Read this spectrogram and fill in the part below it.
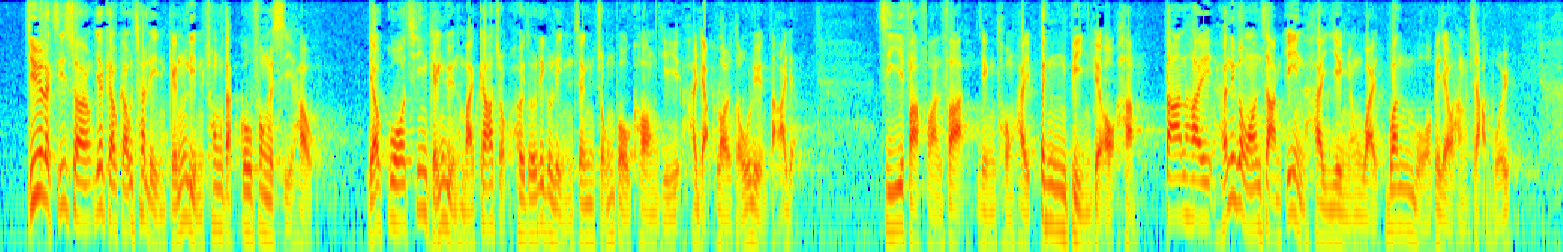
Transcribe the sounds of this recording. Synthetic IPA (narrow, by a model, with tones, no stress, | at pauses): t͡siː˨˧˥ɥyː˨˥lɪ˨ksi˨˥sœː˨˩ŋjɐ˥t̚kɐ˨˥wkɐ˨˧˥wt͡sʰɐ˥t̚liː˨˩nkɪ˨˥ŋliː˨˩mt͡sʰʊ˥ŋt̪ɐ˨kːo˥wfʊ˥ŋkɛː˧siː˨˩ɦɐ̰˨w | jɐ˨˧wkʷɔː˧t͡sʰiː˥nkɪ˨˥ŋjyː˨˩nt̪ʰmː˨˩jkaː˥t͡sʊ˨k̚hɵ˧ɥt̪o˧wniː˥kɔ˧liː˨˩nt͡sɪ˧ŋt͡sʊ˨˥ŋpo˨wkʰɔː˧ŋjiː˨˧hɐ˨jːɐ̰˨p̚lɔː˨jt̪o̰˨˥wlyː˨˩nt̪a̰ː˨˥jɐ̰˨˩t̚ | t͡siː˥faː˧t̚fa̰ː˨˩nfaː˧t̚jɪ˨˩ŋt̪ʰʊ˨˩ŋhɐ˨jpɪ˥ŋpiː˧nkɛ̰ː˧ʔɔ̰ː˨k̚hɐ̰˨˩ŋt̪aː˨nɦɐ˨jɦœː˨˧˥ŋniː˥kɔː˧mɔː˨˧ŋt͡saː˨mke˨˧˥jnhɐ˨jːɪ˨˩ŋjɪ˨˩ŋwɐ̰˨˩jwɐ˥nwɔ̰ː˨˩kɛː˧jɐ̰˨˩whɐ˨˩ŋt͡sa̰ː˨p̚wṵː˨˥j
